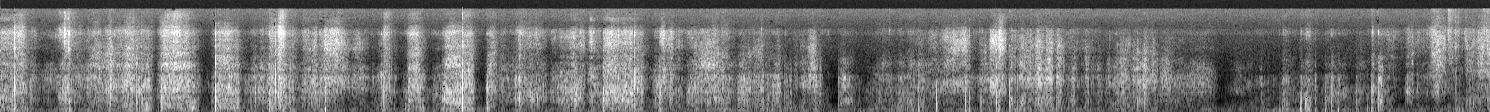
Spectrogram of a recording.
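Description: Long dark-red polished nails and fingertips tap and lightly scratch the quilted surface of a full, soft white embossed paper towel roll lying on its side. Quiet, muffled, dull taps come in quick irregular bursts, mixed with faint papery scratching. Each tap dies away almost at once.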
